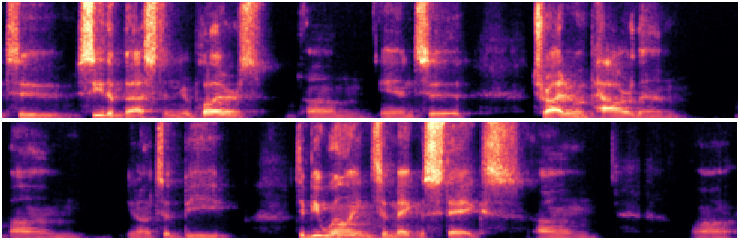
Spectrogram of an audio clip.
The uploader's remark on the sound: Addressed the media via Zoom conference as the team began their training camp.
